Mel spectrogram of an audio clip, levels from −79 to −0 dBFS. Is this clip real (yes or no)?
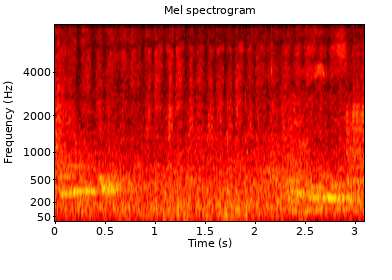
yes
